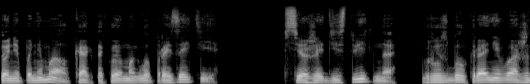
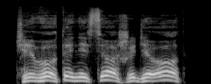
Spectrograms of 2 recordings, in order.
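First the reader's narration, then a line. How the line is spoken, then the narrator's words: Roaring boss. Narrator (Russian): взревел босс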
